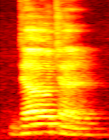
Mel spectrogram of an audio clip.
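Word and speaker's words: daughter: Servant. بنت بنت، بیٹی، ڈاٹر ڈاٹر۔ اس میں جی ایچ سائلنٹ ہے، اس کا قاعدہ اور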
